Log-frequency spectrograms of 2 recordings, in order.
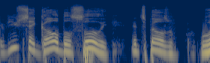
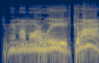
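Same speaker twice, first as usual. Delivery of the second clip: drifting put-on gruff voice, higher and louder; 3 semitones higher, 9 dB louder than usual. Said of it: "I just turned into fucking Harrison Ford there".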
